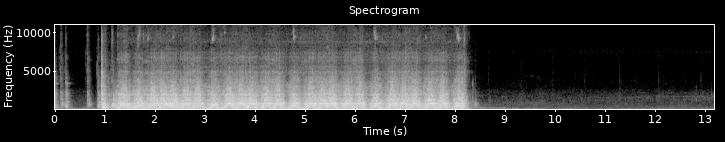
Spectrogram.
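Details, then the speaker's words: 1989 Marmon diesel truck with Jake brakes, after about an hour of cranking and ether attempts: slow, even cranking around three and a half strokes a second, then it stops dead. The starter gave up, likely overheated; cause not confirmed. "how's that noise the starter cooling off as much as i've cranked on this thing dude starter just gave up ship"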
